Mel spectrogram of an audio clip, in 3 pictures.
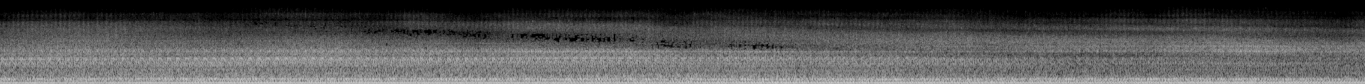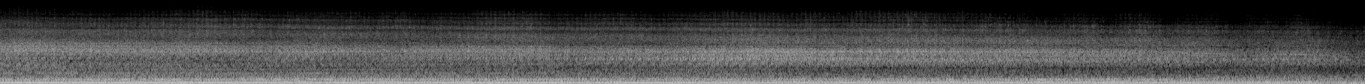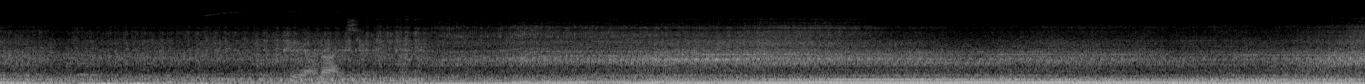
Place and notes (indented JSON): {
  "title": "machines mining sand, Torun Poland",
  "date": "2011-04-05 12:24:00",
  "description": "digging sand by the riverside",
  "latitude": "53.00",
  "longitude": "18.58",
  "altitude": "34",
  "timezone": "Europe/Warsaw"
}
